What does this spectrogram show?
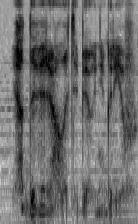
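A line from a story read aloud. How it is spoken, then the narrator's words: Hoarse breathy exhale. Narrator (Russian): хрипло выдохнула синяя звезда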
